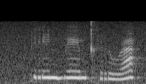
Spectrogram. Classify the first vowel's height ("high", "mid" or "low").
high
